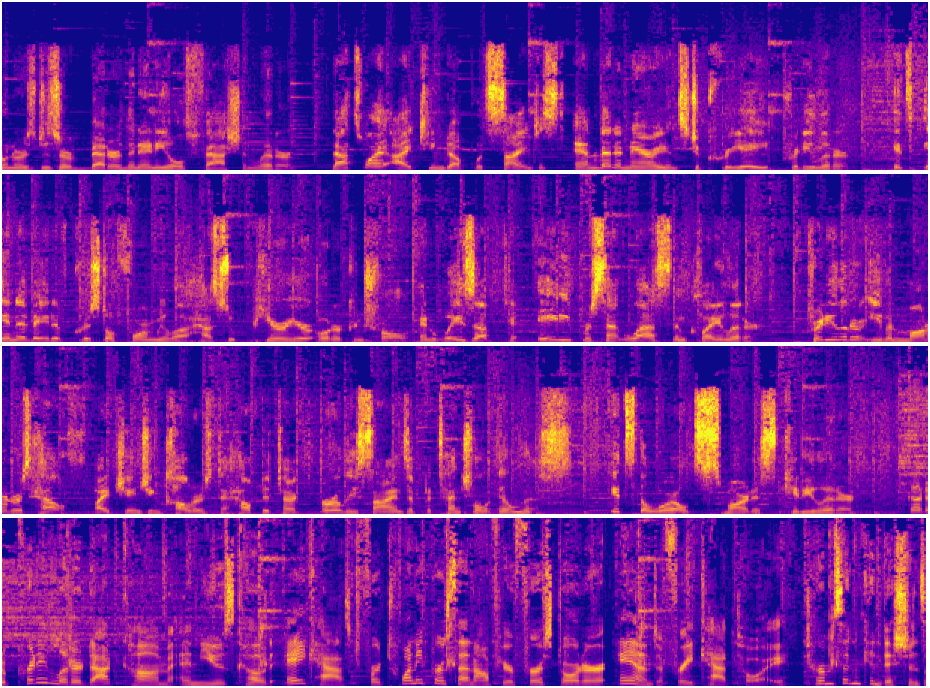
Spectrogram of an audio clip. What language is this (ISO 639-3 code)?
fil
